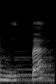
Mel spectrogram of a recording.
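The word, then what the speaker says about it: מדבר: El desierto, amadas hermanas, en hebreo se pronuncia midbar y esta palabra midbar significa conducir o apacentar.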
